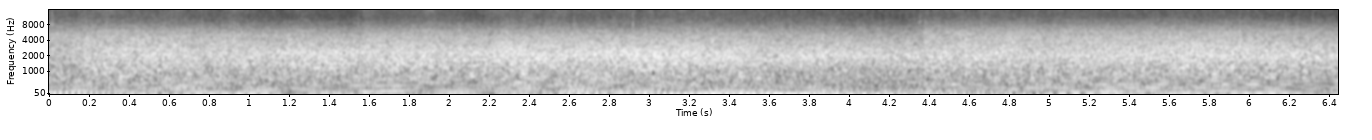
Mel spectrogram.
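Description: Akai MPC One+ Hype synth plugin, 'Almighty' preset, played from the drum pads: a low, sustained synth sound with held notes that change pitch several times.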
